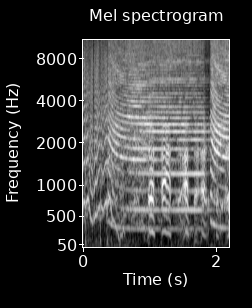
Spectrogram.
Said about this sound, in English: Yeah, we need the siren for that.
